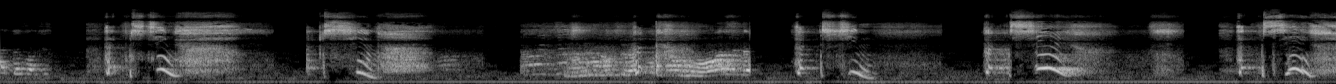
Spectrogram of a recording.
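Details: A run of about six sneezes from a person in Brazil who says it had been a long time since they last sneezed; each has a rising in-breath and a voiced "achoo", over a steady background hum.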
